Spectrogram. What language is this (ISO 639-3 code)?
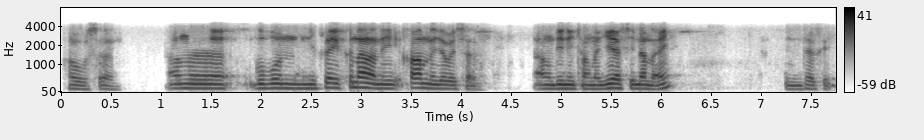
brx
